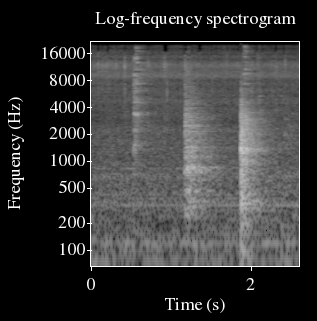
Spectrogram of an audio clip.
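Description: Chopped onion stir-fried in a pan for a Maharashtrian crispy bitter gourd dish, heard as three short scraping, sizzling bursts spaced about a second apart, fairly close, with no voices.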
